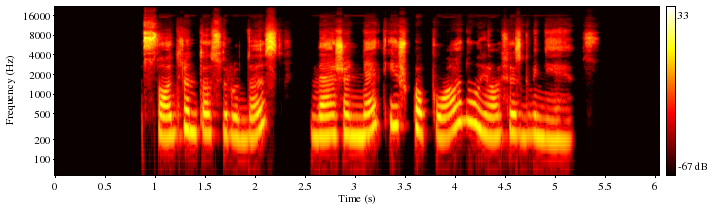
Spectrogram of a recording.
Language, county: Lithuanian, Panevėžys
